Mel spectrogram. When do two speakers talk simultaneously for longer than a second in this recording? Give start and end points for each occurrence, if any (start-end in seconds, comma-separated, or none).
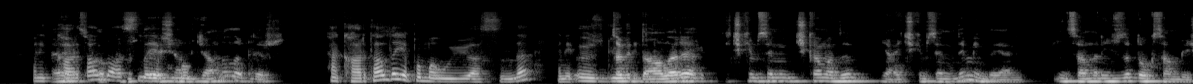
0.5-1.9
